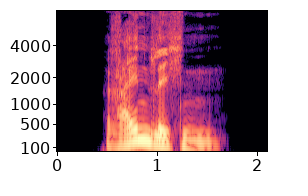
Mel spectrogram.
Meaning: inflection of reinlich: 1. strong genitive masculine/neuter singular 2. weak/mixed genitive/dative all-gender singular 3. strong/weak/mixed accusative masculine singular 4. strong dative plural
- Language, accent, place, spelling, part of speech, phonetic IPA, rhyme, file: German, Germany, Berlin, reinlichen, adjective, [ˈʁaɪ̯nlɪçn̩], -aɪ̯nlɪçn̩, De-reinlichen.ogg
